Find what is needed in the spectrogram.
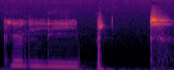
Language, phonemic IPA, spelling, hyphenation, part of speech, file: German, /ɡəˈliːpt/, geliebt, ge‧liebt, verb / adjective, De-geliebt.ogg
- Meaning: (verb) past participle of lieben; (adjective) loved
